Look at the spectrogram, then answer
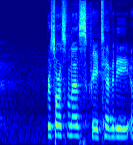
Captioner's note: none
